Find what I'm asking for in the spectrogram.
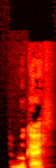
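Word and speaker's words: Egbuka: and now they have Emeka Abuka. Is that how you say his name? – Abuka, yeah.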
